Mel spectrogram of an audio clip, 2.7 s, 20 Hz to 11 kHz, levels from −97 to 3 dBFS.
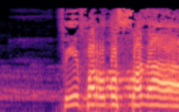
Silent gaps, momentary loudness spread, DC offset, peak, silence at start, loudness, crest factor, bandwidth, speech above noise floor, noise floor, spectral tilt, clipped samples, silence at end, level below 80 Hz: none; 9 LU; under 0.1%; -2 dBFS; 0.9 s; -10 LUFS; 10 dB; 8.8 kHz; 32 dB; -42 dBFS; -3 dB/octave; under 0.1%; 0 s; -42 dBFS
